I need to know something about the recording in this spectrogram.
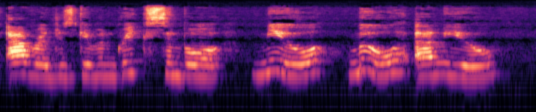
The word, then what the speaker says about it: mu: is given Greek symbol mu mu mu which is pronounced very similar to me the definition of the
